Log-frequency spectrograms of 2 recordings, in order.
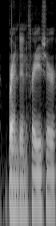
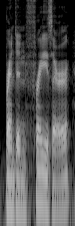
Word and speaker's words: Brendan Fraser: Colin Farrell her banshees Brandon Frazier for the whale Daryl McCormick good luck to you leogrand Paul meskel after sun and Bill Nye were living so realizing I mispronounced his name Brendan Fraser I was the front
